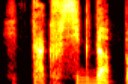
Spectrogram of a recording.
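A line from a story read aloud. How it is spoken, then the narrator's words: Hissed. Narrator (Russian): прошипела Ксения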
